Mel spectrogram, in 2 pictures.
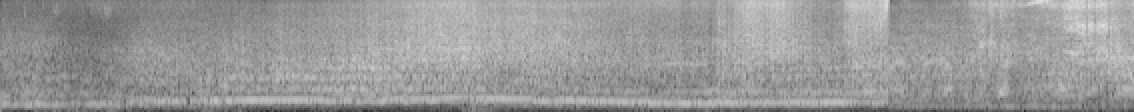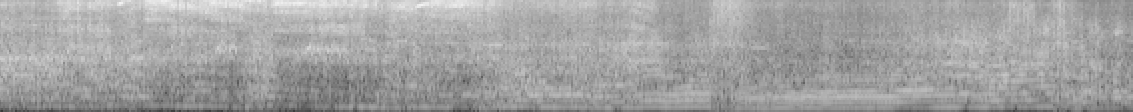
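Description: Rally car engines running hard uphill, rising in pitch and dropping back at each gear change. The sound changes abruptly twice as one car's run gives way to another's.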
